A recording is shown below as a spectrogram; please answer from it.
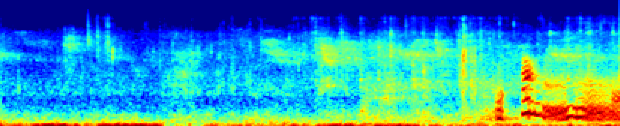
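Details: Hungry homeless street kittens waiting for their mother: after a stretch of low rumbling background noise, one loud, harmonic-rich meow rises near the end and is cut off as the recording stops.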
